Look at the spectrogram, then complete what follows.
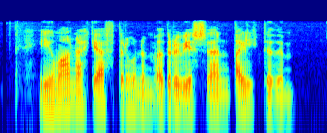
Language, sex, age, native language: Icelandic, male, 13, Icelandic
